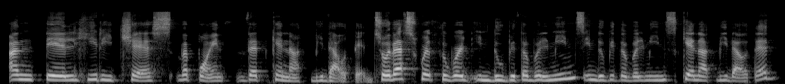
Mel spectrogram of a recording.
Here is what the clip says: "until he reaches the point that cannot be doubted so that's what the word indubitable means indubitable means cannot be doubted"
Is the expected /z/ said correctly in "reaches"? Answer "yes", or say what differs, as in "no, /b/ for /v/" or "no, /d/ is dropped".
no, /s/ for /z/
